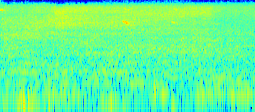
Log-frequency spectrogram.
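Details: Steady broadband rumble like a vehicle or fan fills the whole stretch, with no animal voice.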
